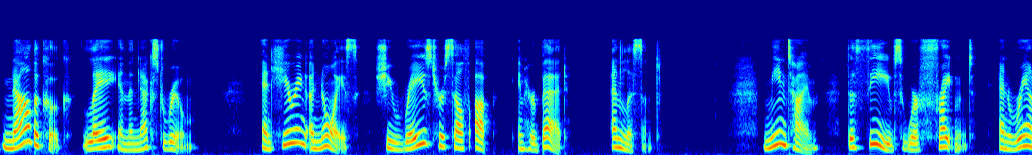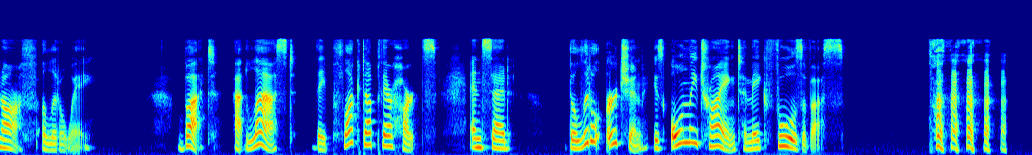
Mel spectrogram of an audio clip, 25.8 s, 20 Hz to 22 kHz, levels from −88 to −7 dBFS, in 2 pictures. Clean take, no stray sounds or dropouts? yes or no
no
